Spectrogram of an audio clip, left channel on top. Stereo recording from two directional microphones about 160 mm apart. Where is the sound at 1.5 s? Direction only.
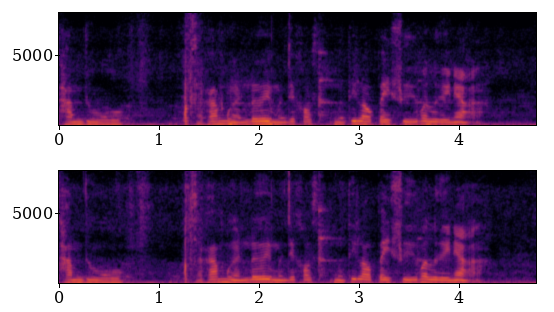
30° right (ahead or behind).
